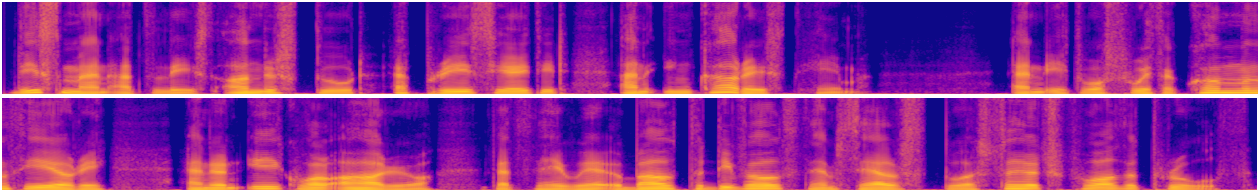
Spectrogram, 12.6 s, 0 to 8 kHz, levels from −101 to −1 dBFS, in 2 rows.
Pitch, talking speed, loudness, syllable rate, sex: 120 Hz, 160 wpm, -20 LUFS, 4.9 syllables/s, male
